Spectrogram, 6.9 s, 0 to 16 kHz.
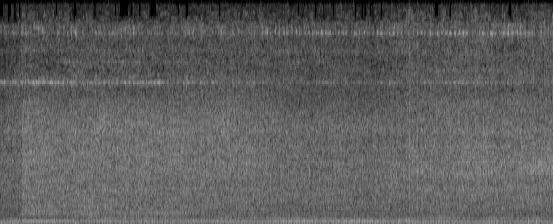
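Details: Brother's snow blower just after a tune-up and oil change, unused for a while, on a 51–56°F January day. A steady single-cylinder putter with an even, constant pitch and no misses or knocks. Normal running.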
